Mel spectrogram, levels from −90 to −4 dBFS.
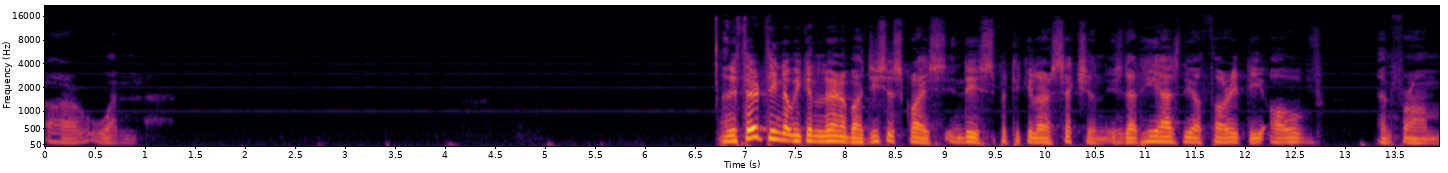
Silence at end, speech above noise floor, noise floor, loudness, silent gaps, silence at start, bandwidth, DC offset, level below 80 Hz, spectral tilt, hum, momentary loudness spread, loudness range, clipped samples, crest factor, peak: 0 s; 46 dB; -73 dBFS; -27 LUFS; none; 0 s; 16.5 kHz; under 0.1%; -60 dBFS; -7 dB/octave; none; 18 LU; 7 LU; under 0.1%; 24 dB; -6 dBFS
